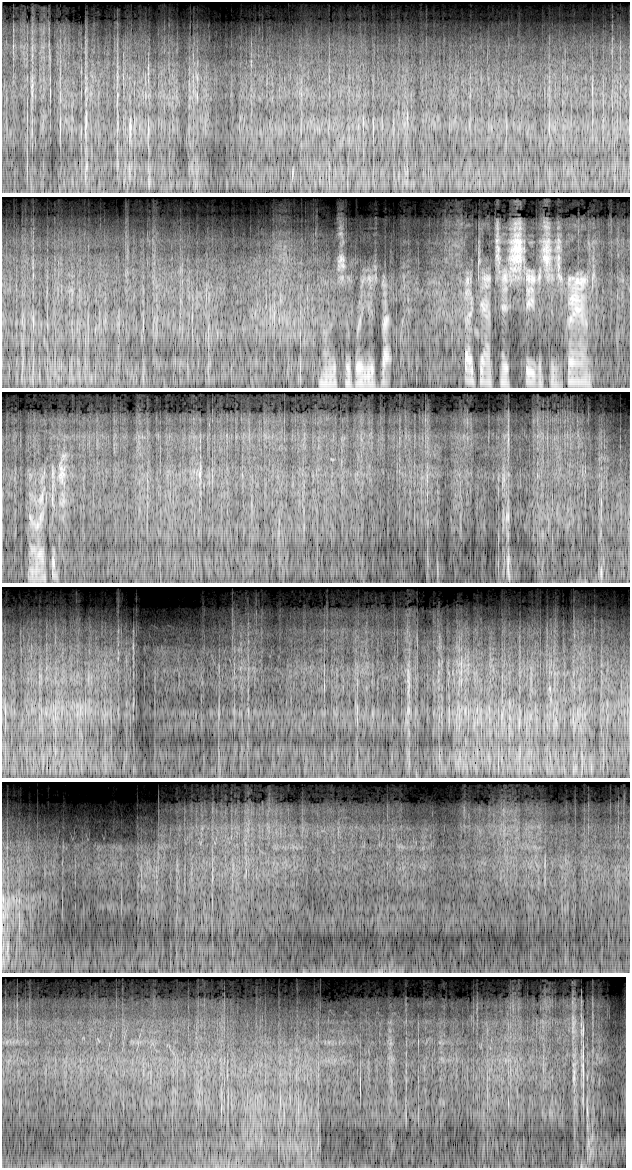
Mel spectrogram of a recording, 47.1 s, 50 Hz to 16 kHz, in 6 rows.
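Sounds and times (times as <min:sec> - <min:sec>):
tyres crunching over stony ground: 0:00.0 - 0:47.0
wind rumble on microphone: 0:14.5 - 0:47.0.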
